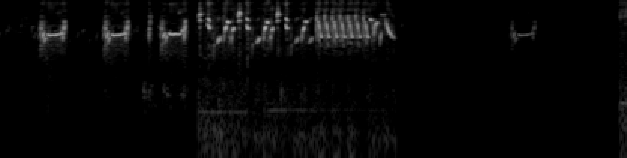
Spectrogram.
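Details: European goldfinch in the wild: three clear, piping whistled notes, then a fast jumbled twittering run ending in a buzzy trill, a pause, and one more lone whistle, against a quiet background.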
